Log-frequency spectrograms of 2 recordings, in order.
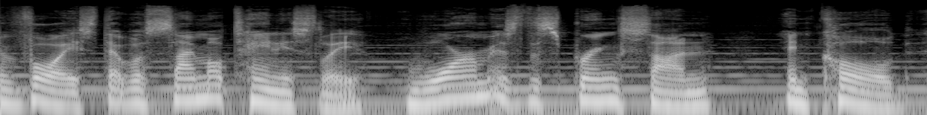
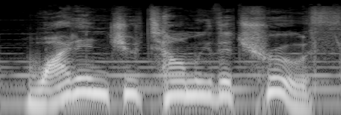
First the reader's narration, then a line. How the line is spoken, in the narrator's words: Angry, Eric shouted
